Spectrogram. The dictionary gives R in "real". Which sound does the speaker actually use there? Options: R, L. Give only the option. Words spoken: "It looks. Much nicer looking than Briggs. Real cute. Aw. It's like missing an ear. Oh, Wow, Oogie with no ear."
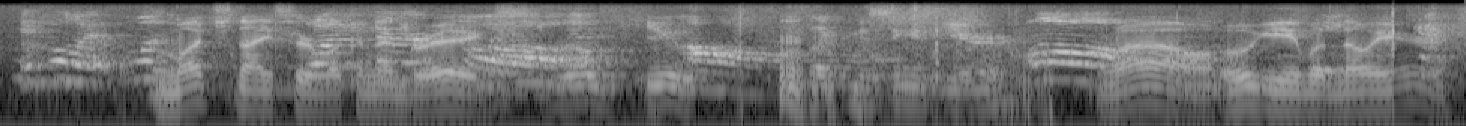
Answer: L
